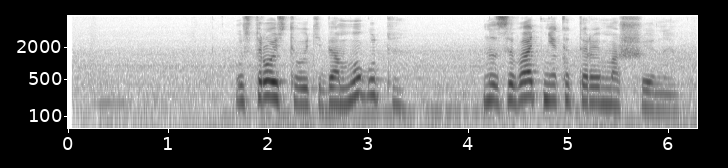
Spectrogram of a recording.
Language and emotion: Russian, neutral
